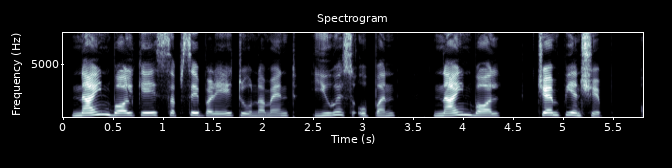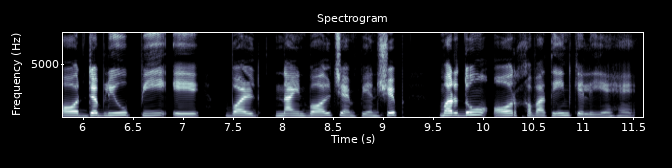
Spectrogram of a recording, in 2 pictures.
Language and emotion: Urdu, neutral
